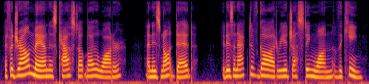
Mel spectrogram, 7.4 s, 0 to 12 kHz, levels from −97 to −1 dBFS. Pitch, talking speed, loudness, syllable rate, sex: 220 Hz, 205 wpm, -18 LUFS, 4.8 syllables/s, female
